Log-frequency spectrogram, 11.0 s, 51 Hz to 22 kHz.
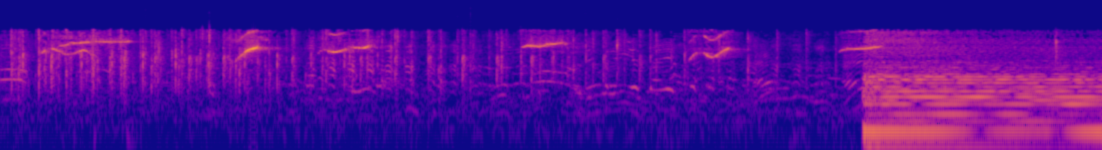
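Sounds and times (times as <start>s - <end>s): audience clapping: 0.0s - 9.0s.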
